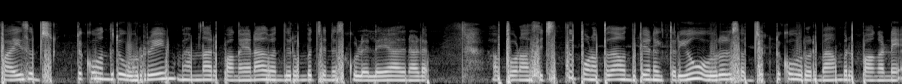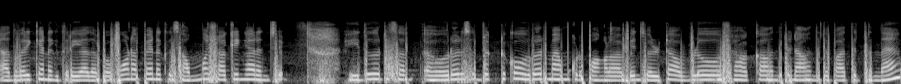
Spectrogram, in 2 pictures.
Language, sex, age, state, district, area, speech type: Tamil, female, 30-45, Tamil Nadu, Ariyalur, rural, spontaneous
